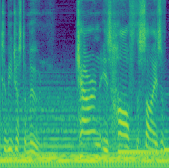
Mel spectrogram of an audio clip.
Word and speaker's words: Charon: The moon's name is Charon, pronounced like Sharon, not like the ferryman of the underworld, though that's the mythological reference.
